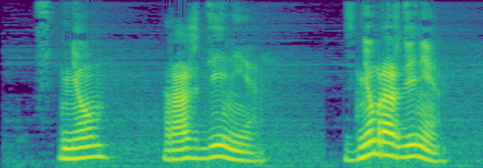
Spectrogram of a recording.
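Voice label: happy birthday russia, Russian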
